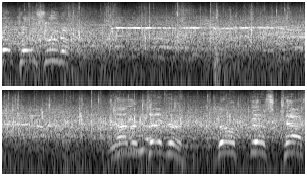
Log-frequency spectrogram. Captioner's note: applause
